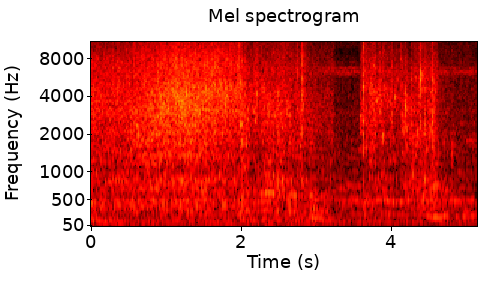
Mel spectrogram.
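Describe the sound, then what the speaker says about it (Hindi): Water pouring steadily into a cooking pot of rice for green chickpea pulao, a rushing splash that swells and then settles, with faint clinks near the end. "अब पानी डालेंगे चावलों के हिसाब से।"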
